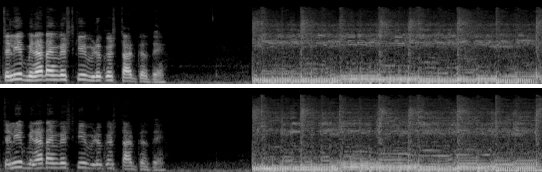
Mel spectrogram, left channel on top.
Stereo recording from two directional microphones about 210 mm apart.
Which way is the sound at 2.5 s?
Centre (ahead or behind).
